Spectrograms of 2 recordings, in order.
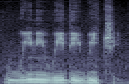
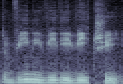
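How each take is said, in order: First: The first two words begin with a W sound. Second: The first two words begin with a V sound. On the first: The speaker calls it right. "It's Weenie Weedy Vici" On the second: The speaker calls it wrong. "That's not Vini Vidi Vici"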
